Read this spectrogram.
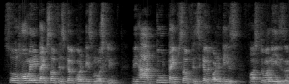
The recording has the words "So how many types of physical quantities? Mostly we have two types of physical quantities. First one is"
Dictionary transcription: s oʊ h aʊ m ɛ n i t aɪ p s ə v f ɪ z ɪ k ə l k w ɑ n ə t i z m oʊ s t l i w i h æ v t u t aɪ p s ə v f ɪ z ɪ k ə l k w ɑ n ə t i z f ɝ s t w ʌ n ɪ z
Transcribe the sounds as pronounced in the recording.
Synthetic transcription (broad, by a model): s oʊ h aʊ m ɛ n i t aɪ p s ə v f ɪ z ɪ k ə l k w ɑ l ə t i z m oʊ s t l i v i h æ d t u t aɪ p s ə v f ɪ z ɪ k ə l k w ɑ l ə t i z f ɝ s t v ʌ n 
